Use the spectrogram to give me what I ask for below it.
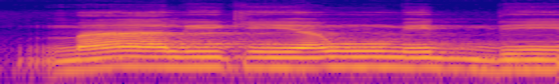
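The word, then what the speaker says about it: مَالِكِ يَوْمِ الدِّينِ: Terakhir ayatnya Maliki yaumiddin. Ma itu 2 harokat matnya itu. Jadi ma-nya itu jangan dikasih cengkloan. Seperti gini, Maliki yaumiddin. Ah, itu sudah bertambah sebenarnya.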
